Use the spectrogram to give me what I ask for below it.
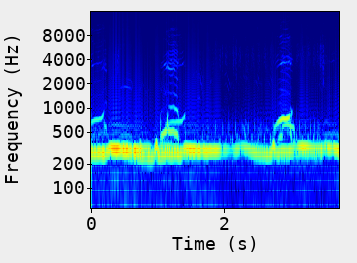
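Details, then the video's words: Great steppe grouse: a constant low, mellow humming drone with brief upslurred hoots and faint high chatter laid on top. "Sounds of a great steppe grouse"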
